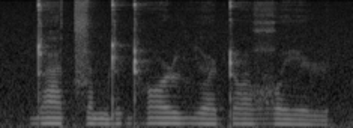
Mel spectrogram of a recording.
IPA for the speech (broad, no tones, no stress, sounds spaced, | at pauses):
ɖ a t͡s a m ɖ ə ɖʱ ɔ ɭ ʎ œ ɐ̯ ʈ ɔ ɐ̯ ʁʷ e ɭ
